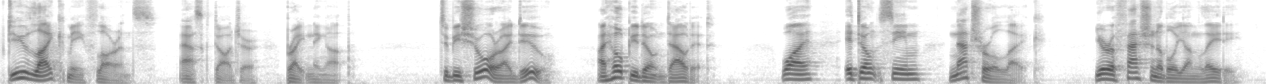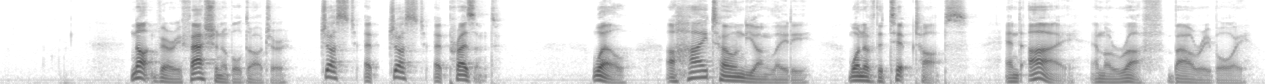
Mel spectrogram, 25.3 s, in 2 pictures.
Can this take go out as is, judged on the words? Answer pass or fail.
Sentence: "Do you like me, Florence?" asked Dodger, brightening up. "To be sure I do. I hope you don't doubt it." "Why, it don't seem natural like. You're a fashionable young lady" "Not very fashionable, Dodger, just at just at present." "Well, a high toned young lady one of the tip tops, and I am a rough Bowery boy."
pass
